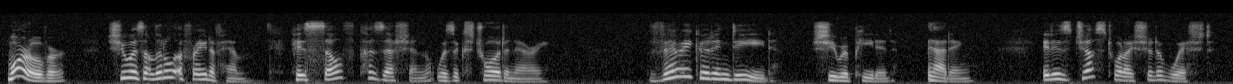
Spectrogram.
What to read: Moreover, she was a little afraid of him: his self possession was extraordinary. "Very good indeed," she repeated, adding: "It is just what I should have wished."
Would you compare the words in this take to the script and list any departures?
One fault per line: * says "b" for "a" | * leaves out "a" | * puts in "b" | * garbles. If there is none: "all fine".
all fine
